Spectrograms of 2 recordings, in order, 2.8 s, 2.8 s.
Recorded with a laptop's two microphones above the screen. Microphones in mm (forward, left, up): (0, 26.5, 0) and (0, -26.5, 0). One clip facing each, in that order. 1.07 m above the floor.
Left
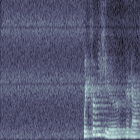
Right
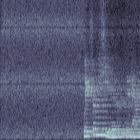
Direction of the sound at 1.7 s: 55° left (ahead or behind).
